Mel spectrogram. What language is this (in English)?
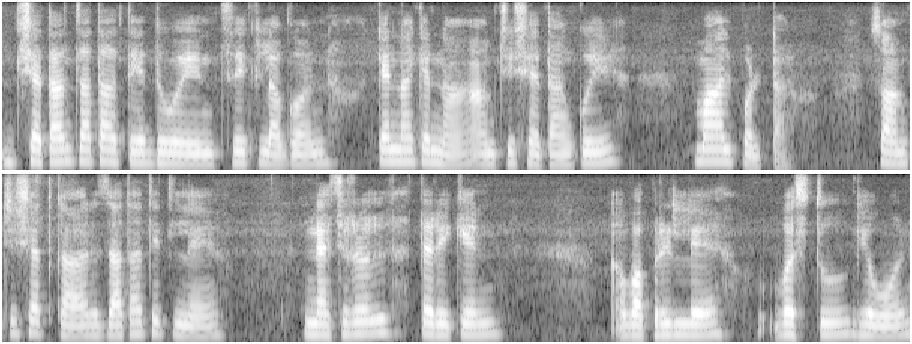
Konkani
